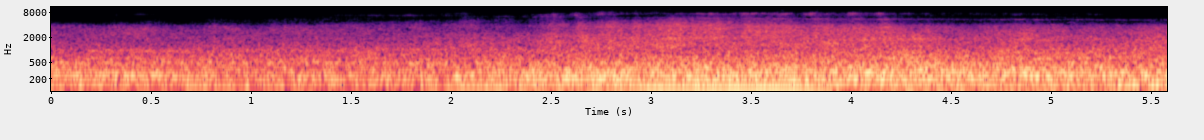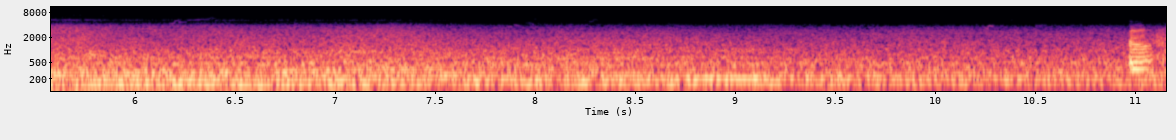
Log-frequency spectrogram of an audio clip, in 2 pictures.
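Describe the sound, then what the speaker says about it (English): A Q400 turboprop airliner on short final at windy Sydney Airport, a steady broad roar of engines and propellers with a faint whining tone that swells slightly and holds, heard from a distance outdoors with no talking. "we've got a Q400. It's here now on short finals."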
